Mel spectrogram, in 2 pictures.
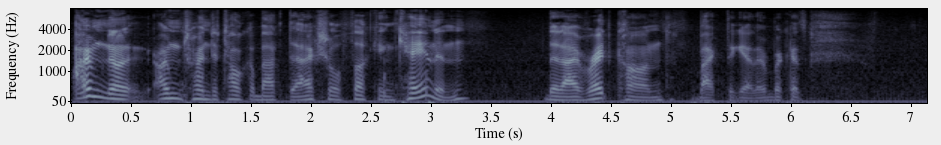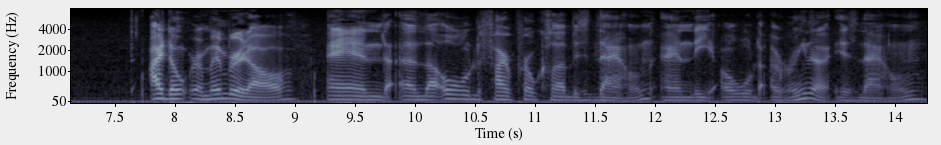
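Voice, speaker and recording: The man's tone is bright and sharp. He speaks at a medium pitch and a fairly slow pace. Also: ordinary pitch variation. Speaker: gaming video creator. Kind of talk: casual solo podcast monologue. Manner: rambling, many fillers and hesitations.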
